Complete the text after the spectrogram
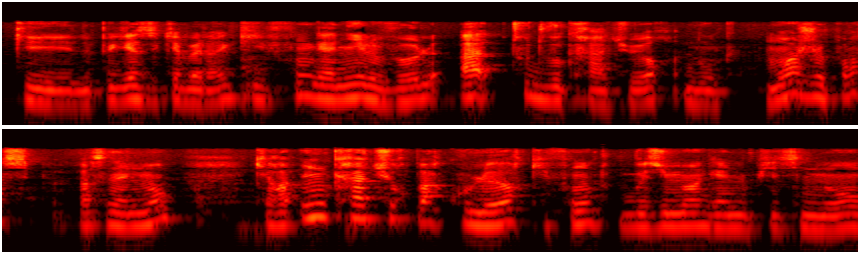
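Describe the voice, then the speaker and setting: A man's voice: medium pitch, darkish tone. A man talks casually to his audience in a mid-range voice, rambling and informal as he walks through a card game. The recording is slightly dull and lo-fi. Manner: informal, chatty and meandering. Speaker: card game video creator. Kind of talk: casual explainer talking to viewers.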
